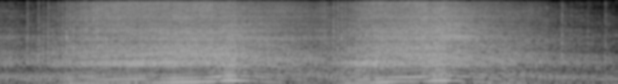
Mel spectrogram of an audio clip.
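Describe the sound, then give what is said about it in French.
A chainsaw roars steadily, its engine pitch rising and dipping in two long surges as it bites into wood, loud with no voices. “Mon mec m'offre une tronçonneuse. On coupe du bois.”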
